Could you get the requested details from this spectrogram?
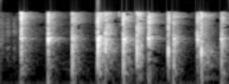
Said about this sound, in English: Give you a round of applause.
